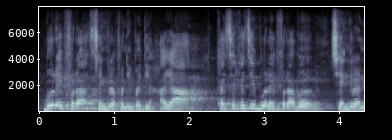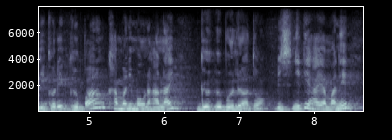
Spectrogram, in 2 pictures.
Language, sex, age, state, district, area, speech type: Bodo, male, 45-60, Assam, Udalguri, urban, spontaneous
